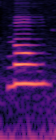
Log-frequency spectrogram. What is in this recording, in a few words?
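"neng" neutral tone, Mandarin Chinese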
